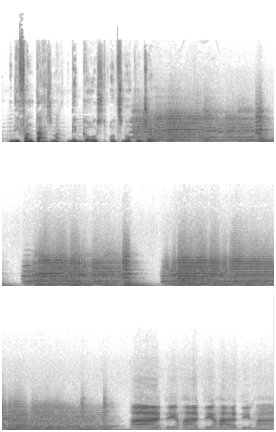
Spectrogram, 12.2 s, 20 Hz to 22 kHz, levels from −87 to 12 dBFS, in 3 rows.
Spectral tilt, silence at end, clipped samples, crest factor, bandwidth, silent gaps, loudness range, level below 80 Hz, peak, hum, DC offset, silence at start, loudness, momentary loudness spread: -4 dB/octave; 0 s; under 0.1%; 22 dB; 16 kHz; none; 5 LU; -46 dBFS; -4 dBFS; none; under 0.1%; 0.1 s; -24 LUFS; 11 LU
